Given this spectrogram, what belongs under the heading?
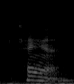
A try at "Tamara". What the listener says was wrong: It's a long A.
